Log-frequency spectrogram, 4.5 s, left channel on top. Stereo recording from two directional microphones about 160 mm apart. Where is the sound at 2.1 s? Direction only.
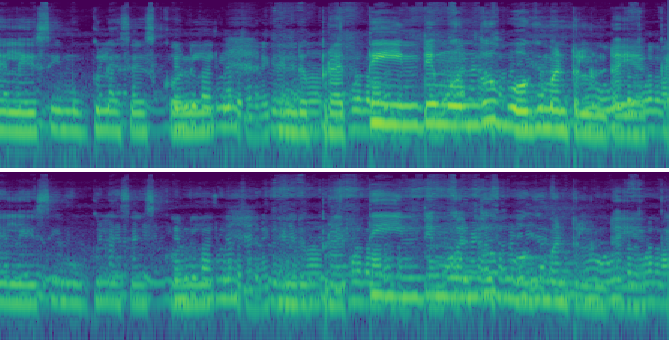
15° left (ahead or behind).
